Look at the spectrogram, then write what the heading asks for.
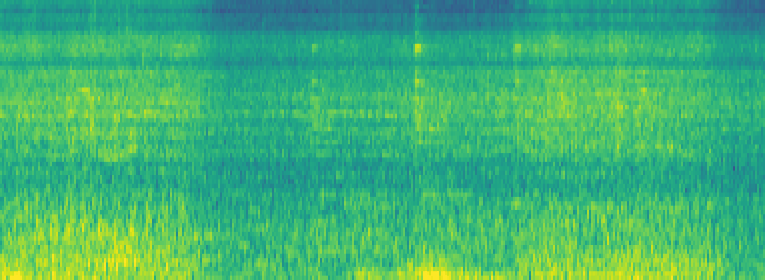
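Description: A train in the Romania level of the game Hitman rumbles along in a faint, steady roll with soft rail clatter and no voices.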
